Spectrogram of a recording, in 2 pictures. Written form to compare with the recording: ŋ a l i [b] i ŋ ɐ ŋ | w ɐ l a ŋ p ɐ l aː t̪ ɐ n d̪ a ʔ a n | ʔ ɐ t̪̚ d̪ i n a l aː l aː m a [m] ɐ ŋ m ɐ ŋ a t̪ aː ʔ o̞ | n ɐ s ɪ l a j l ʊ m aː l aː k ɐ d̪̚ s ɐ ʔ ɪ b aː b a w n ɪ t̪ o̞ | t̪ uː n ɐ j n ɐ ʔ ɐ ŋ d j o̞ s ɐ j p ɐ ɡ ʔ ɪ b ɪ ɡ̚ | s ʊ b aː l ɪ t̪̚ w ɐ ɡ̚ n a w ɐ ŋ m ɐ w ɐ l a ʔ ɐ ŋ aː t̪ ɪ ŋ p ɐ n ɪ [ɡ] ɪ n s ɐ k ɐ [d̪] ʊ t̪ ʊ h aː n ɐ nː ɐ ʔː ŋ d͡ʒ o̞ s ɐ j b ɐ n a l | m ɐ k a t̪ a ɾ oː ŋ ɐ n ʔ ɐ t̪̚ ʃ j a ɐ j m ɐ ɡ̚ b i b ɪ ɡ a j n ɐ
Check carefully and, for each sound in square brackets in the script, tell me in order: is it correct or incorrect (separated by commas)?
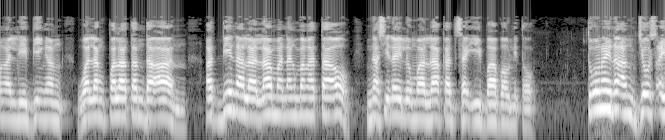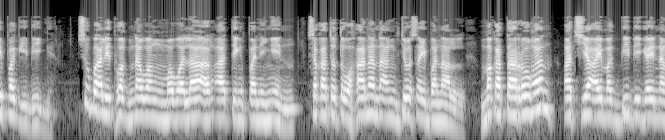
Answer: correct, incorrect, incorrect, incorrect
